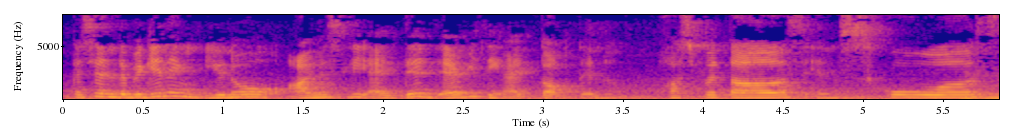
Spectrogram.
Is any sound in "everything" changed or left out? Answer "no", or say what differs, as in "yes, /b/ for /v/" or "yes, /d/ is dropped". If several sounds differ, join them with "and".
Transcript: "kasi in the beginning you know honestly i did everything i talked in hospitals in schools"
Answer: yes, /t/ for /θ/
